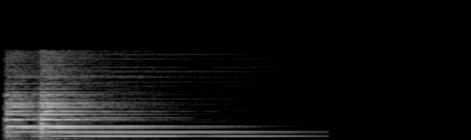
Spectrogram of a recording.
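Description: Notification-bell ding sound effect: two quick strikes about a fifth of a second apart. They ring on and fade, then stop after about a second and a half.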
